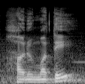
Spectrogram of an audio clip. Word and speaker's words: हनुमते: तो आज जो हम बात करेंगे ओम हनुमते नमः या ओम हनुमंते नमः, आप दोनों का उच्चारण कर सकते हैं, क्योंकि बहुत सारे जो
